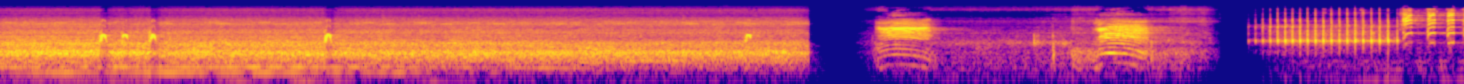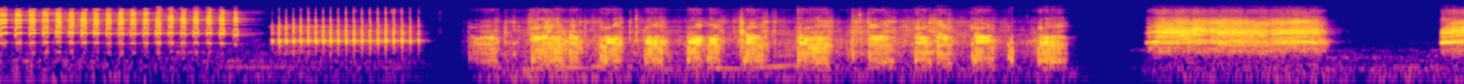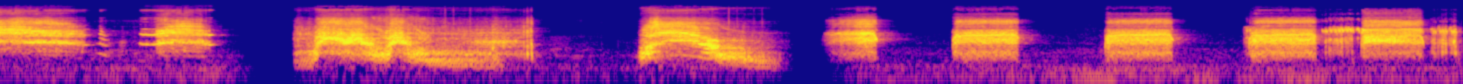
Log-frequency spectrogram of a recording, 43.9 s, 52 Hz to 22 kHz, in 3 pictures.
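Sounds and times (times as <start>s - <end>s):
rapid pulsed animal call: 0.8s - 5.1s
harsh animal calls: 1.0s - 3.8s, 8.8s - 9.5s, 26.1s - 28.1s, 29.0s - 31.6s, 35.7s - 36.9s, 37.5s - 39.7s, 40.3s - 41.2s, 41.8s - 43.9s.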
